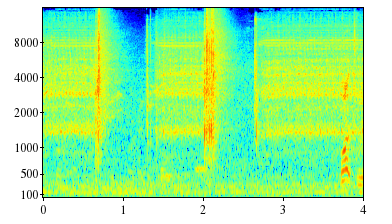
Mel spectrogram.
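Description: Cordless power driver spinning nuts down the main-cap studs of an aluminum LS3 block, three runs of steady motor whine, each ending in a short loud rattle as the nut seats.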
